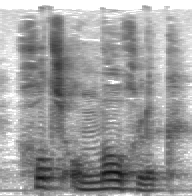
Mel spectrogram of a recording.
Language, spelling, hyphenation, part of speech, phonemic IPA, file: Dutch, godsonmogelijk, gods‧on‧mo‧ge‧lijk, adjective, /ˈɣɔts.ɔnˌmoː.ɣə.lək/, Nl-godsonmogelijk.ogg
- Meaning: absolutely impossible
